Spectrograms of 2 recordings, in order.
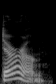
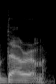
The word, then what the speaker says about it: Durham: Of course, I should know that, but it's just one of those names that sounds quite different from the way you spell it.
